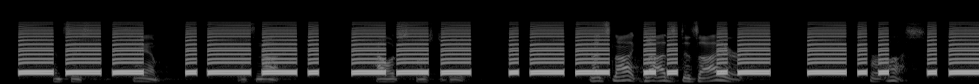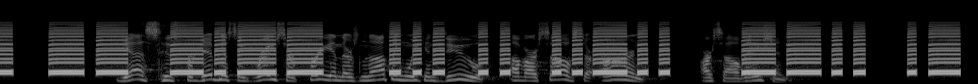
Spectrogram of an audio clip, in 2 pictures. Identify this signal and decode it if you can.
Morse code (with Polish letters), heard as a horn, hand-sent with a straight key, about 11 wpm, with speech in English. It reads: OPOWIADAMY SIĘ ZA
